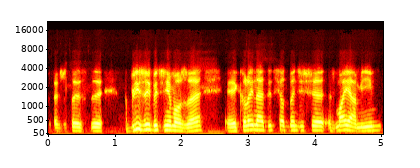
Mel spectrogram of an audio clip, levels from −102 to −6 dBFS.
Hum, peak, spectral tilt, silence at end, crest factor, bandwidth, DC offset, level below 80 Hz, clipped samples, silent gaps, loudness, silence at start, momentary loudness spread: none; -2 dBFS; -7.5 dB/octave; 0.05 s; 16 dB; 5.2 kHz; under 0.1%; -60 dBFS; under 0.1%; none; -18 LUFS; 0.1 s; 8 LU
